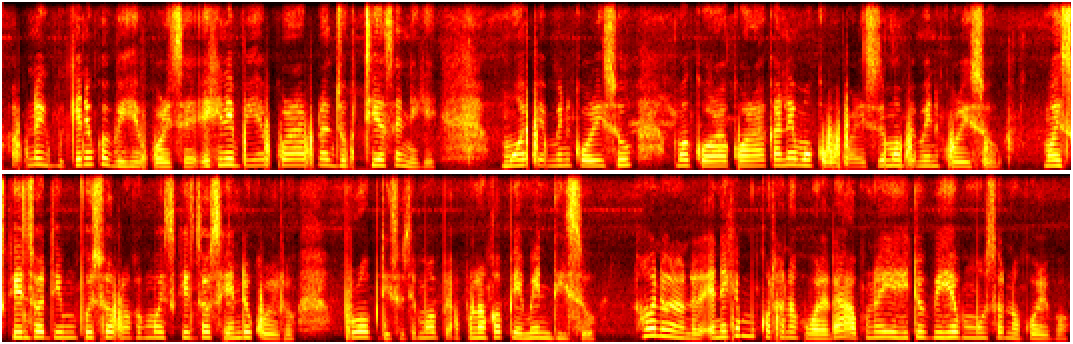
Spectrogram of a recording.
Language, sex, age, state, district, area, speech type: Assamese, female, 45-60, Assam, Biswanath, rural, spontaneous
